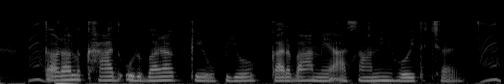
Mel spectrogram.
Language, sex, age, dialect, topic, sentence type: Maithili, female, 25-30, Southern/Standard, agriculture, statement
